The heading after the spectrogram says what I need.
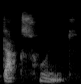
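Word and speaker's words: Dachshund: It's ducks hund. It's a hund a dog and he chases ducks.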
